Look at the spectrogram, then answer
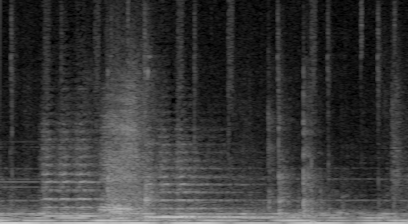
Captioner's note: door creaks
